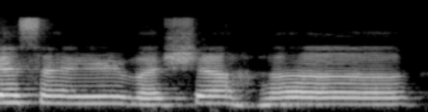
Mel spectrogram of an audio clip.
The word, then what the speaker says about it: सर्वशः: सर्वशः ये भी रस्व। पावना नीच सर्वशः, शह लास्ट में विसर्ग है, उसका ह जैसा उच्चारण।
